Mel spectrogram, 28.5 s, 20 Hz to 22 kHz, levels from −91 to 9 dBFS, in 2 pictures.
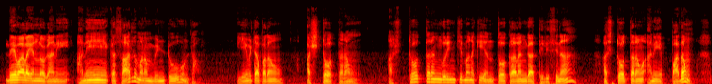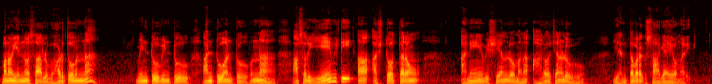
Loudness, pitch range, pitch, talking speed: -29 LUFS, 85-100 Hz, 90 Hz, 80 wpm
